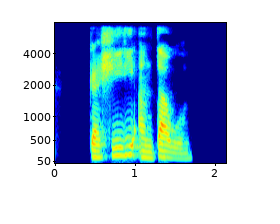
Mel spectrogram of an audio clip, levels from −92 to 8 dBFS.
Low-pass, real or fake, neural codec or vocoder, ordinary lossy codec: 7.2 kHz; fake; codec, 24 kHz, 3.1 kbps, DualCodec; AAC, 48 kbps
